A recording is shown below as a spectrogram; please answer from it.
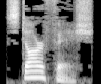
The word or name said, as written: starfish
